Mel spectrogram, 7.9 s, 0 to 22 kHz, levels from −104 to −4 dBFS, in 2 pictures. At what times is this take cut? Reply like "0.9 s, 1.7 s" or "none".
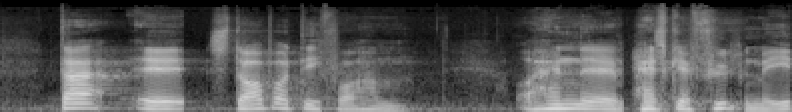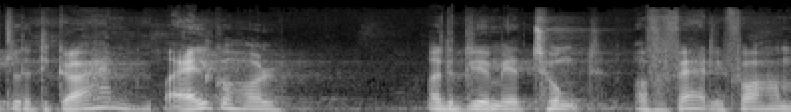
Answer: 0.9 s, 1.6 s, 3.1 s, 3.7 s, 4.0 s, 4.7 s, 6.4 s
